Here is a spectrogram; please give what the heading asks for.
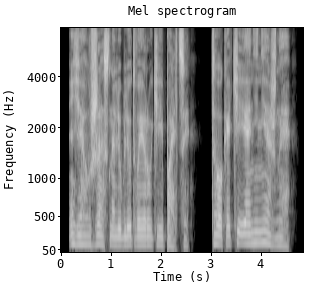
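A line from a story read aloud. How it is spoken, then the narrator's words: Tender whisper. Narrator (Russian): прошептал ему Гидеон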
